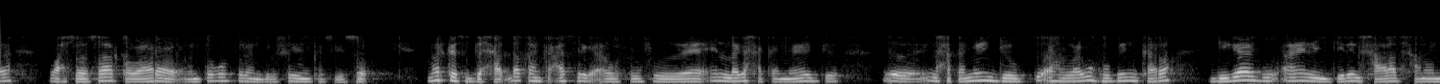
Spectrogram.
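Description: All the way through, the speech carries heavy G.723.1 codec damage, muffled and hoarse with smeared consonants and nothing above 4 kHz, which fits a bitrate around 6.3 kbit/s.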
